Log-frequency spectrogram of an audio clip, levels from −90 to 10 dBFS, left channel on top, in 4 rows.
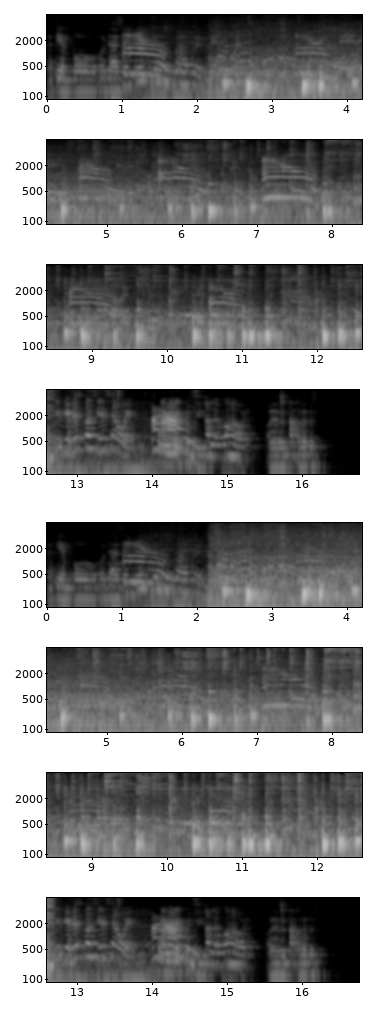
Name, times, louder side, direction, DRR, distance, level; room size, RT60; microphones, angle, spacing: voice 1, 0.0-2.9 3.3-8.2 8.7-10.9 11.2-12.0 12.7-12.9 14.1-14.7 15.5-16.2, left 1 dB, 55° left, 1 dB, 2.9 m, -48 dB
sound 1, 0.8-2.3 2.6-2.8 3.1-4.2 4.6-14.7, left 4 dB, 35° left, 1.1 m, -41 dB
sound 2, 1.2-14.0, equal, 10° right, 2.7 m, -51 dB
sound 3, 2.1-12.7, right 3 dB, 45° right, 0.5 m, -29 dB
voice 2, 11.5-12.1 12.7-13.8 14.1-14.4 14.7-15.3 15.8-16.0, left 1 dB, 20° left, -2 dB, 3.2 m, -42 dB
9.3 x 5.7 x 8.1 m, 0.37 s
head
